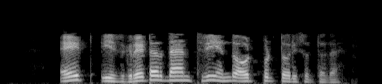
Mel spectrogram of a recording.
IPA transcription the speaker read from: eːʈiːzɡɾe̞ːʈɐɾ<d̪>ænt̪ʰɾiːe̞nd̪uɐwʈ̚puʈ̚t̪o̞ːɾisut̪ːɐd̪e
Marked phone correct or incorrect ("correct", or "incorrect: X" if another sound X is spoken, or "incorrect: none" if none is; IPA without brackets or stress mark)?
correct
